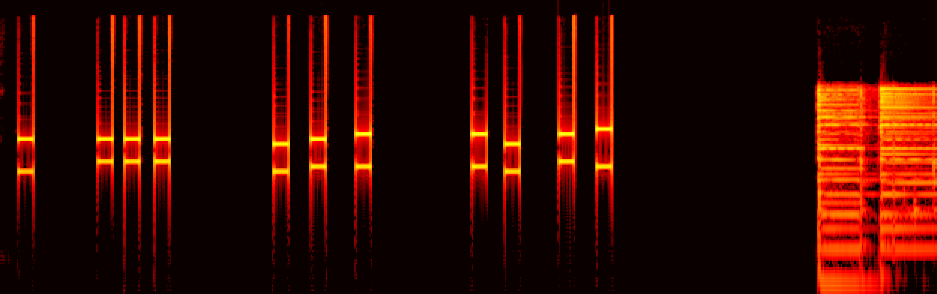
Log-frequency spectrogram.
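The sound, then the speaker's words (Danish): About eleven short, clear keypad beeps as a phone number is dialed in uneven bursts to reach a tip line, followed after a pause by the start of a dense, louder sound. “Husker du at trykke landekode først? For... Ring igen.”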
